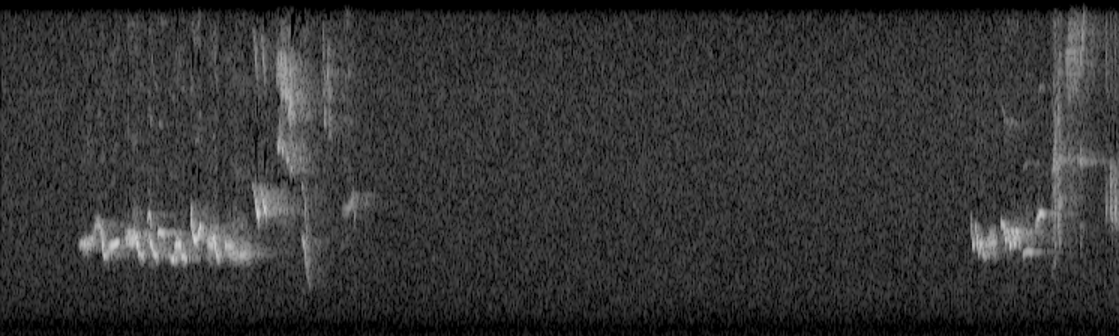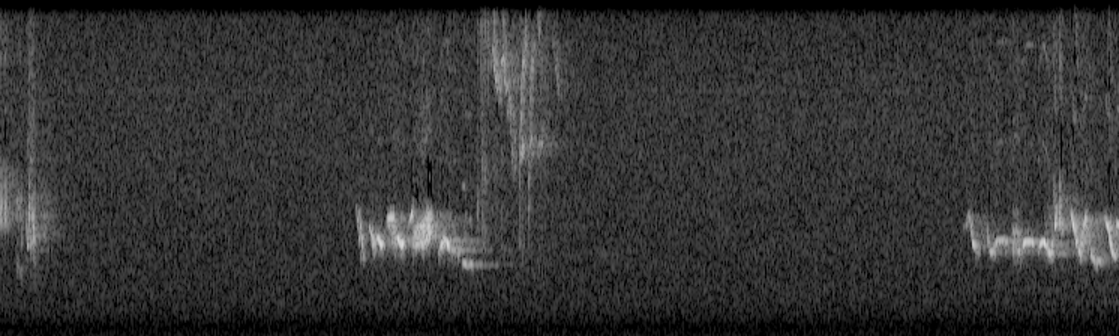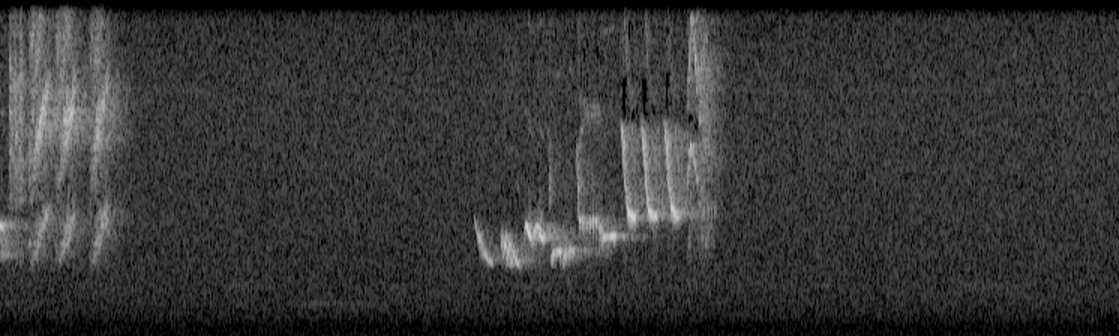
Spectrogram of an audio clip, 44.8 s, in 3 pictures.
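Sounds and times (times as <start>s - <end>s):
steady hiss: 0.0s - 2.4s, 3.1s - 44.7s
common blackbird singing: 1.0s - 5.0s, 13.0s - 15.6s, 19.7s - 22.4s, 27.8s - 31.5s, 36.2s - 39.5s.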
